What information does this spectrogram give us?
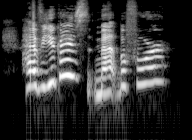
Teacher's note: I put a little break here between guys and met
